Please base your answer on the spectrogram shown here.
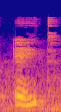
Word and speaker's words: eight: campo en el número 8 en el hamburgo eight la g y la h son mudas del arte style simplemente se pronuncia en el caso del 9 que van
